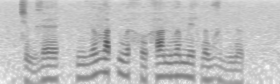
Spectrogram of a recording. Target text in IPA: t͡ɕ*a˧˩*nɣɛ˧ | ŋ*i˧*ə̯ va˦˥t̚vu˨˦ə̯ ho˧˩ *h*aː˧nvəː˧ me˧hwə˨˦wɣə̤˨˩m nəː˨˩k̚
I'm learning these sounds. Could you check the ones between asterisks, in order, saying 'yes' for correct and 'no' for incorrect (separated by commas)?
no, no, yes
